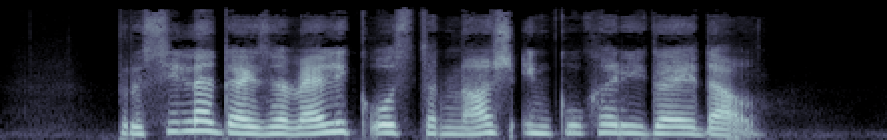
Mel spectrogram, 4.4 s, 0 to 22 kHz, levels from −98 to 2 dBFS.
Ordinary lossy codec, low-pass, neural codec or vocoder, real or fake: MP3, 64 kbps; 19.8 kHz; codec, 44.1 kHz, 2.6 kbps, DAC; fake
